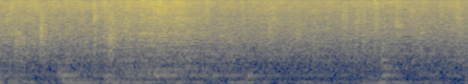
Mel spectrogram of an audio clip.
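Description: Spam hash fries in a pan while a utensil stirs it, giving a steady close sizzle with light scraping and clinking through the short stretch and no talking.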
